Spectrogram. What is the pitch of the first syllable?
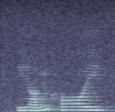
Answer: rising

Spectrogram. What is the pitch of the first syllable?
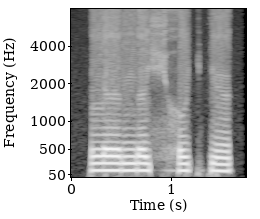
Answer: high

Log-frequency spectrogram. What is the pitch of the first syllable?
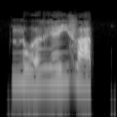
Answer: low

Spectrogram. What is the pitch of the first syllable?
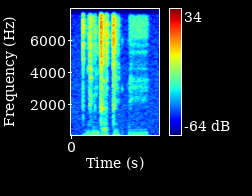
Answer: low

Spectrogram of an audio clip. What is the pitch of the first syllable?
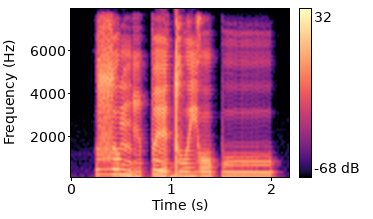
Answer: high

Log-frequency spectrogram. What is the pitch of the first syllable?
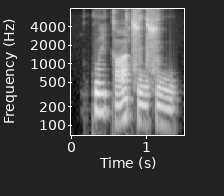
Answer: high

